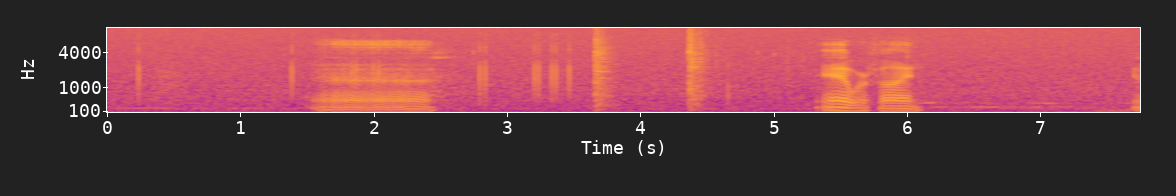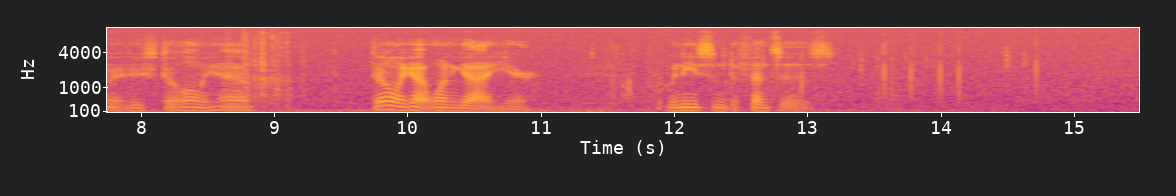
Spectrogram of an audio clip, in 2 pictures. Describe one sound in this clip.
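Short electronic clicks sound as menu items change.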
